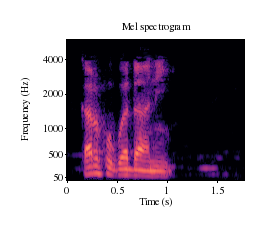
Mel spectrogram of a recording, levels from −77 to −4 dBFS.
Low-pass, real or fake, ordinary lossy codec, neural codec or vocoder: 5.4 kHz; fake; MP3, 24 kbps; codec, 16 kHz, 2 kbps, X-Codec, HuBERT features, trained on balanced general audio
